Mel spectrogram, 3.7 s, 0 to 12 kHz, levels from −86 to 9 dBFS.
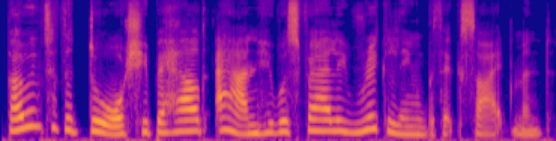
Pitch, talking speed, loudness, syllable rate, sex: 240 Hz, 210 wpm, -18 LUFS, 5.6 syllables/s, female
